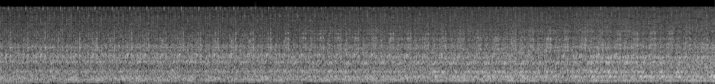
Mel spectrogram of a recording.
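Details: Light fast clicking about three per second over a busy idle hum on a 2005 VW Polo 1.4 with 84,810 miles, recorded cold and hot; cause unknown.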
